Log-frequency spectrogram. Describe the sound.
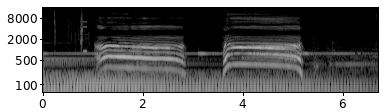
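A voice hiding in a cupboard imitates a ghost with two long, wavering moans into a walkie-talkie, each lasting over a second with a short pause between, over a steady electrical hum.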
